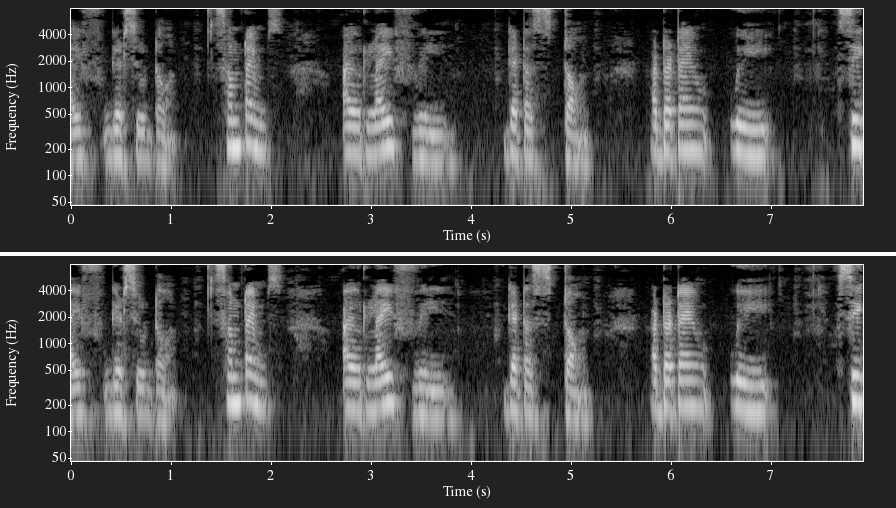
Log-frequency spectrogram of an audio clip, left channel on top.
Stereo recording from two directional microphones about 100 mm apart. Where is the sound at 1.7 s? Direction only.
40° left (ahead or behind).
